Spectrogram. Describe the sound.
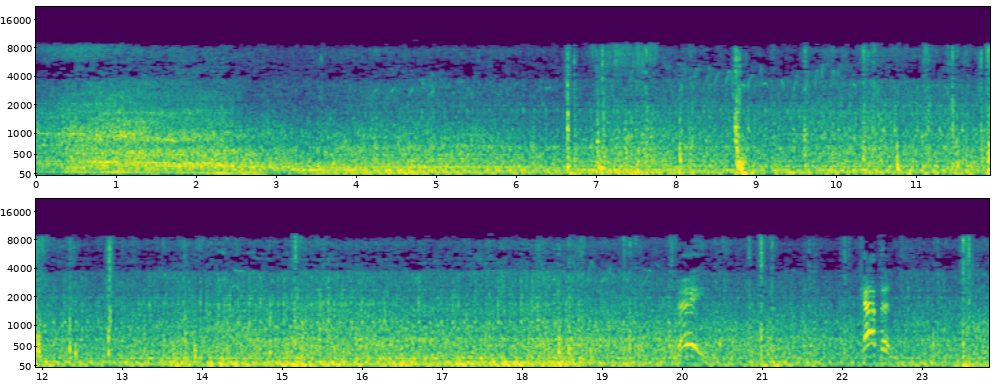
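A car engine drones steadily while the vehicle drives, a constant low rumble with broad road noise, occasional soft clicks and knocks, and indistinct voices mixed underneath.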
